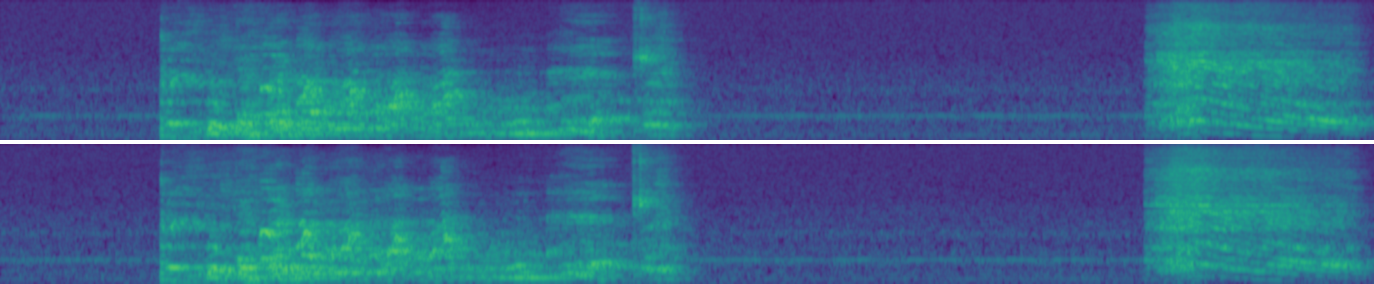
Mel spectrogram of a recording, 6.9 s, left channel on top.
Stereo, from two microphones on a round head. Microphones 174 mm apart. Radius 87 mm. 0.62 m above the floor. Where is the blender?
50° right (ahead or behind), 2.5 m.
